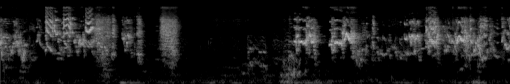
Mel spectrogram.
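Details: A breeding pair of budgies producing scratchy, squawky high chirps in clustered bursts, a quiet gap of about a second, then renewed rapid chattering warble.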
